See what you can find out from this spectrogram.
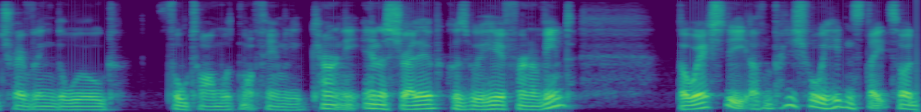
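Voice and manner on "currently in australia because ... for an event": ordinary talk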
